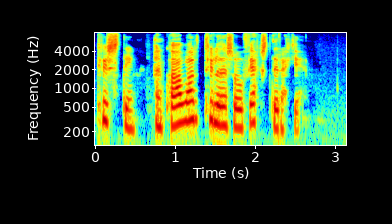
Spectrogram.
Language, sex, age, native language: Icelandic, female, 30-39, Icelandic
